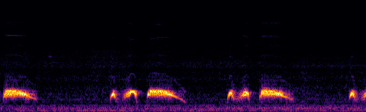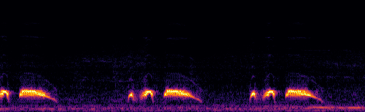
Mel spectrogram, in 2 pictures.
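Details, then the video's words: Spotted dove decoy bird calling persistently, about six mellow phrases, each with two short introductory notes before a drawn-out descending coo, evenly repeated at intervals of about one and a half seconds. "หลิ่วตัน เสียงนกต่อ นกเขาใหญ่"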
